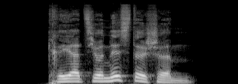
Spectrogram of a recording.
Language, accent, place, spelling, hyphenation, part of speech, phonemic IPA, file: German, Germany, Berlin, kreationistischem, kre‧a‧ti‧o‧nis‧ti‧schem, adjective, /ˌkʁeat͡si̯oˈnɪstɪʃm̩/, De-kreationistischem.ogg
- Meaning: strong dative masculine/neuter singular of kreationistisch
